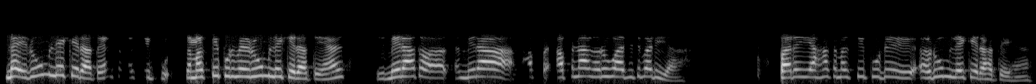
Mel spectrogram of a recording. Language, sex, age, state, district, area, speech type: Hindi, female, 18-30, Bihar, Samastipur, urban, conversation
